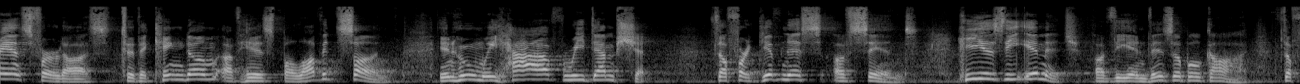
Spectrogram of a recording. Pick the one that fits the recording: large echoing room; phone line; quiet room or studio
large echoing room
